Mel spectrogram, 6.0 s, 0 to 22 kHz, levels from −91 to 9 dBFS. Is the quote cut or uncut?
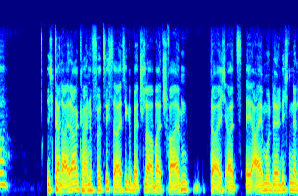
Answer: cut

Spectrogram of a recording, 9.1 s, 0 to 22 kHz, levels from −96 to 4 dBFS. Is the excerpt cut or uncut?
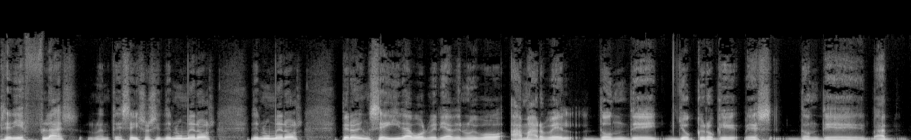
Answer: cut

